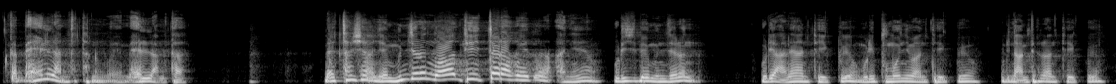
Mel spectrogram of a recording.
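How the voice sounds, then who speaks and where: A male pastor in middle age delivers a sermon in a church. His voice is somewhat high for a man, with a gravelly edge and a very lively, rising-and-falling pitch. He keeps asking the congregation questions and slips into the quoted voices himself. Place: church sanctuary.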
